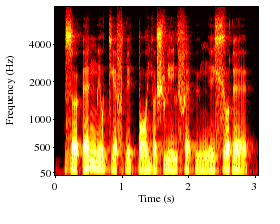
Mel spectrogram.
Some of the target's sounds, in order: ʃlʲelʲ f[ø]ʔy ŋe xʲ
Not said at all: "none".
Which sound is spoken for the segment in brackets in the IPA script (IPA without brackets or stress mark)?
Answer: ɛ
